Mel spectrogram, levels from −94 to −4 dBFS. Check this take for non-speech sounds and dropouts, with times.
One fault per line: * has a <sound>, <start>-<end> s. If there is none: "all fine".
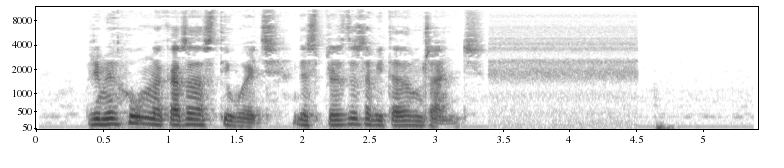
all fine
